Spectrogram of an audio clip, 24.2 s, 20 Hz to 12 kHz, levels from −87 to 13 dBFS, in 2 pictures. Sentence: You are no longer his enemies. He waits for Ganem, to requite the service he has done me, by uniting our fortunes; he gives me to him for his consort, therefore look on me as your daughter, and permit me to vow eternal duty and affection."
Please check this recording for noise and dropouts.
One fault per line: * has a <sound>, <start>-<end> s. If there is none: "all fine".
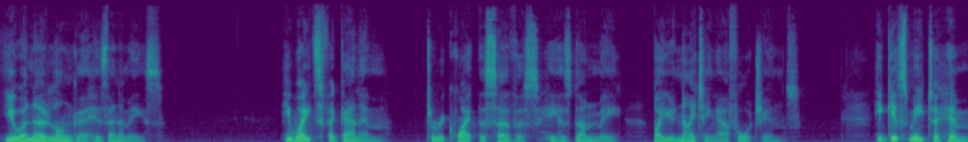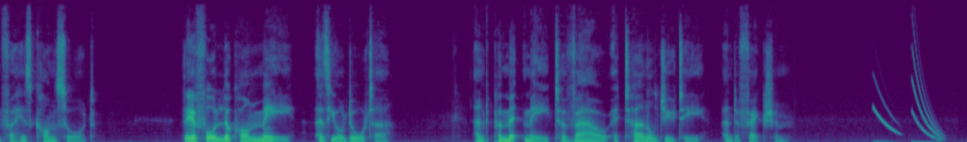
* has a chirp, 23.0-24.0 s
